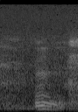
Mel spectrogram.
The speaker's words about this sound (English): Breathe deeply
